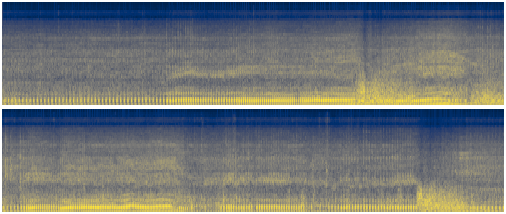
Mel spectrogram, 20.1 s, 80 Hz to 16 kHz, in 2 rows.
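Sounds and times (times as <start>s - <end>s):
engine clatter: 0.0s - 20.0s
motorcycle engine on dirt trail: 0.0s - 20.0s.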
